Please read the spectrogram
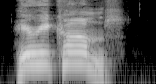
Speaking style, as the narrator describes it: cried a group of people

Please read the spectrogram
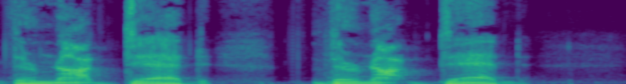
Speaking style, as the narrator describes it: Kevin Austin screams at Calvin Newnham

